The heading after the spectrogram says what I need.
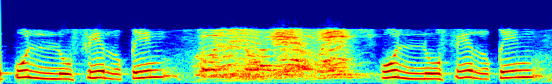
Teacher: کل فرقین کی را کو پر بھی پڑھ سکتے ہیں اور باریک بھی پڑھ سکتے ہیں۔ پر اس لیے پڑھیں گے کہ را ساکن کے آگے حرف مستعلیہ میں سے حرف آ گیا، اور باریک اس وجہ سے بھی پڑھ سکتے ہیں کیونکہ جو حرف مستعلیہ ہے وہ مکسور ہے، یعنی دو زیر کی تنوین ہے، اس لیے اس کو باریک بھی پڑھ سکتے ہیں۔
